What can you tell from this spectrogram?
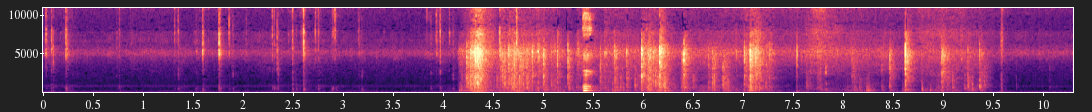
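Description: A brown paper bag crinkling and rustling as a cat scrambles inside it. The rustle starts about four seconds in and lasts about five seconds, full of sharp crackles, the loudest a little after it begins.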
